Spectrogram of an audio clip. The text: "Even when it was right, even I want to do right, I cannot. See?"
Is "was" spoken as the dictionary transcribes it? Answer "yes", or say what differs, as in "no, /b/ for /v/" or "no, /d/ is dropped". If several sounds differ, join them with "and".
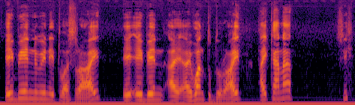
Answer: no, /s/ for /z/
